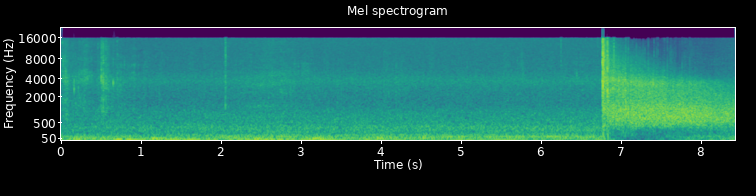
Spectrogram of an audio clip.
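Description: A single pistol shot about seven seconds in, its report fading in a long echo. Before it, a steady low rumble runs underneath.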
